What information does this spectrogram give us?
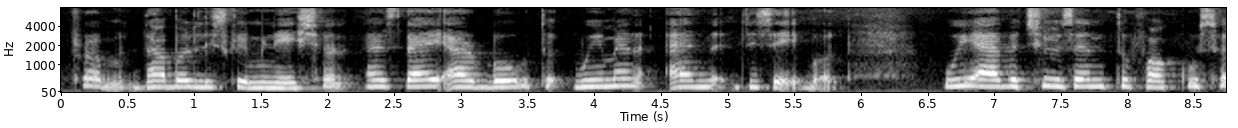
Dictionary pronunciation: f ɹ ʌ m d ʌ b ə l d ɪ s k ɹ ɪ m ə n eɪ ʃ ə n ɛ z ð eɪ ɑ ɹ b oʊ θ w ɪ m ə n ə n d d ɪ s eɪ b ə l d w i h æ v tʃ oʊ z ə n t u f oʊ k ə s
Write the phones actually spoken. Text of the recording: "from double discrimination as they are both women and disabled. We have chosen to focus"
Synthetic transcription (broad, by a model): f ɹ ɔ m d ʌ b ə l d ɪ s k ɹ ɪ m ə n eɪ ʃ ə n ɛ z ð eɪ ɑ ɹ b oʊ t w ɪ m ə n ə n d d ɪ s eɪ b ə l w i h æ v tʃ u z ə n t u f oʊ k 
